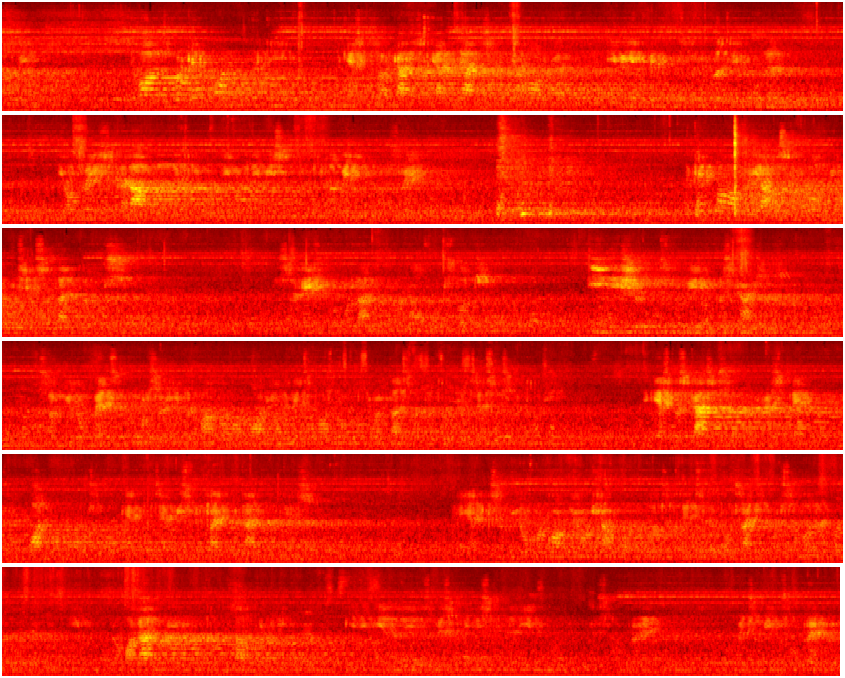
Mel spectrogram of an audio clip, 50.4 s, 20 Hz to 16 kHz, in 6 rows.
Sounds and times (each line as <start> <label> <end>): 0.0 man explaining the meaning and history with a microphone 14.2
0.0 Tourists all over the space 50.4
15.1 man explaining the meaning and history with a microphone 50.4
